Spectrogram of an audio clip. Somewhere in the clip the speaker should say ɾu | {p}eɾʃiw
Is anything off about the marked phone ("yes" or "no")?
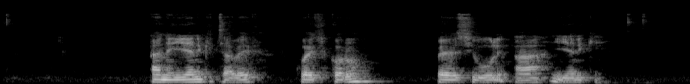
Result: no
